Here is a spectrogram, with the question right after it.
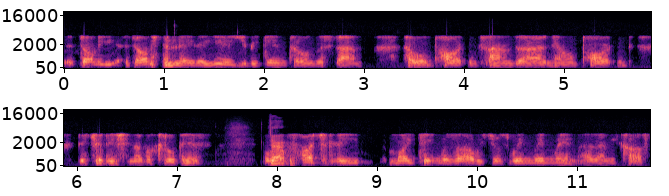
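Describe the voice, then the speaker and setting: An Irish accent marks this man's speech, delivered at a fairly quick pace. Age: 60s. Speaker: former football manager. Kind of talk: casual interview.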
